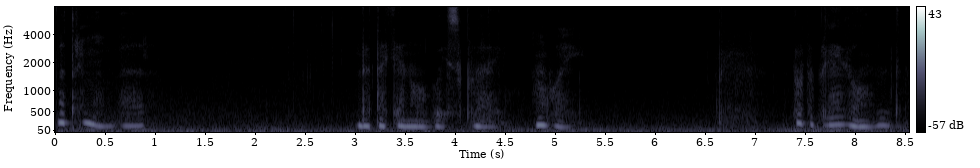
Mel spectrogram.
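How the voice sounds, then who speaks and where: A woman performs a teasing, sharp-tongued young witch in a fantasy ASMR roleplay. She whispers low and mellow, close to the microphone, drawing each phrase out very slowly with an intimate, measured delivery. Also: a little hiss or hum. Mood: wry, teasing. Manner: slow, intimate, measured delivery with long pauses.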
